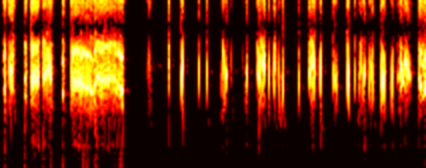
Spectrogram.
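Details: Lure sound of swiftlets used to attract them: an opening of harsh, buzzy squawking twitters, then a steady run of short chirps and clicks.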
